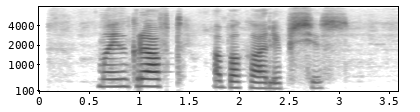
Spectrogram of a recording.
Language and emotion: Russian, neutral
